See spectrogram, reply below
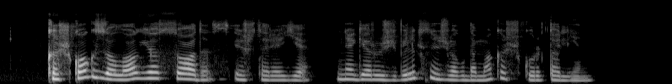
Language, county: Lithuanian, Klaipėda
